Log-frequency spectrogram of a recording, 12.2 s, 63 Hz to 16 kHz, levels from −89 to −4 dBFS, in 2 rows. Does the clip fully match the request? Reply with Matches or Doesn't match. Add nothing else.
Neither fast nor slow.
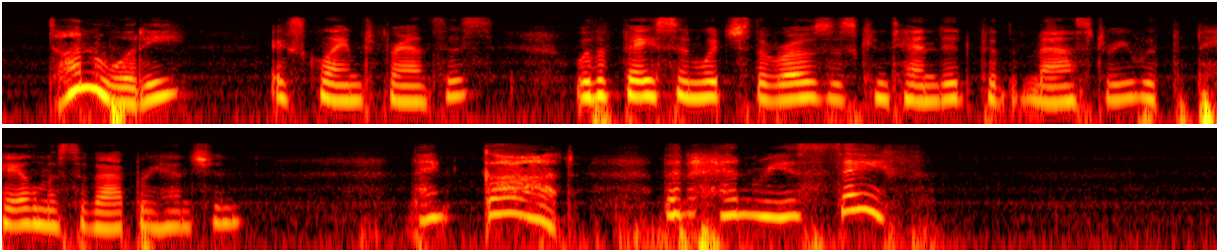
Doesn't match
